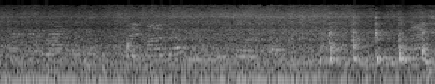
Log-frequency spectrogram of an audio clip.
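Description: Steady low rumble of street traffic, with indistinct voices and a few short clicks near the end.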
